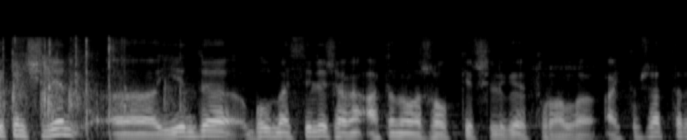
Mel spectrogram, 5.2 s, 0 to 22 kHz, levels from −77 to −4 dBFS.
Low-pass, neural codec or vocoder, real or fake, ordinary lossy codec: 7.2 kHz; none; real; none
